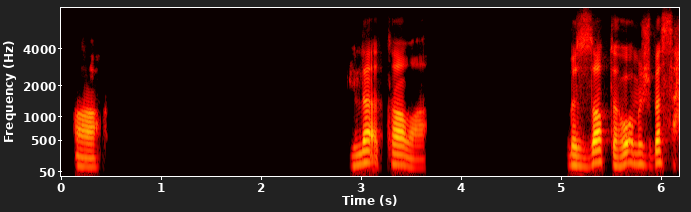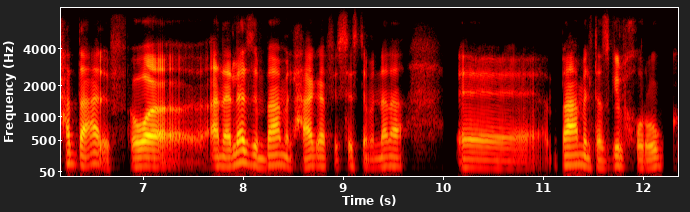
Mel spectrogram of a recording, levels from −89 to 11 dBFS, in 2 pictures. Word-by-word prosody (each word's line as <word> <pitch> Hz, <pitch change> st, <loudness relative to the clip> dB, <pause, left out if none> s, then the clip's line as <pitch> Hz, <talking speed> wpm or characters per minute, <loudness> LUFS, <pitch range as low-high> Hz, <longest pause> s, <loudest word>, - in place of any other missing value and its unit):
آه. 110 Hz, -3 st, -2 dB, 2.5 s
لأ 155 Hz, +6 st, +2 dB
طبعّا. 120 Hz, -8 st, 0 dB, 1.4 s
بالضبط، 135 Hz, +6 st, +1 dB
هو 125 Hz, +6 st, +1 dB
مش 145 Hz, -2 st, -8 dB
بس 160 Hz, 0 st, -2 dB
حد 150 Hz, -2 st, -4 dB
عارِف، -, -, +1 dB
هو 115 Hz, +1 st, +9 dB, 0.6 s
أنا 115 Hz, 0 st, +4 dB
لازم 135 Hz, -7 st, +1 dB
باعمل 135 Hz, 0 st, +1 dB
حاجة -, -, +1 dB
في -, -, -14 dB
الsystem -, -, -11 dB
إن 105 Hz, +3 st, -9 dB
أنا 120 Hz, 0 st, -2 dB, 0.6 s
آآ، 95 Hz, -3 st, -7 dB
باعمل 130 Hz, -3 st, +4 dB
تسجيل 100 Hz, +5 st, -5 dB
خروج، 105 Hz, +3 st, -6 dB
120 Hz, 105 wpm, -27 LUFS, 105-135 Hz, 2.5 s, هو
